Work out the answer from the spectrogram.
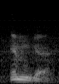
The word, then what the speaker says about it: Emge: My last name is actually pronounced emge, but my grandfather changed it to sound like emge after he moved to the United States.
